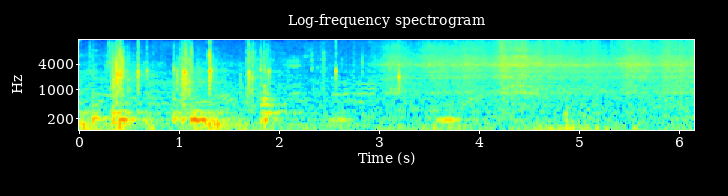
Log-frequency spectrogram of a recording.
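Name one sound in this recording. Drums are beaten with sharp hits outdoors.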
